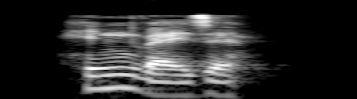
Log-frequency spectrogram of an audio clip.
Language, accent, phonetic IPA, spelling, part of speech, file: German, Austria, [ˈhɪnvaɪ̯zə], Hinweise, noun, De-at-Hinweise.ogg
- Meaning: nominative/accusative/genitive plural of Hinweis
